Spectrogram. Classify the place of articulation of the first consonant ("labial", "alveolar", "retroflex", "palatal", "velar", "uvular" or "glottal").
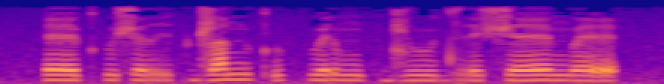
velar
